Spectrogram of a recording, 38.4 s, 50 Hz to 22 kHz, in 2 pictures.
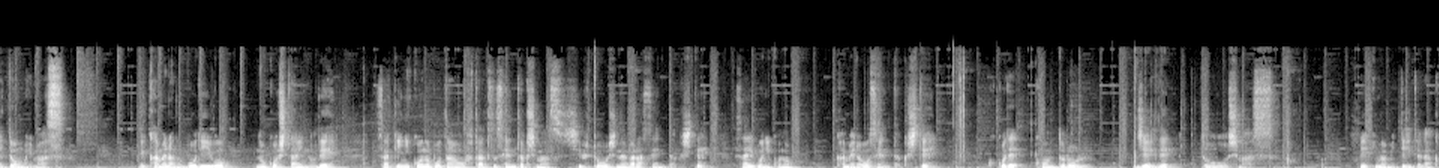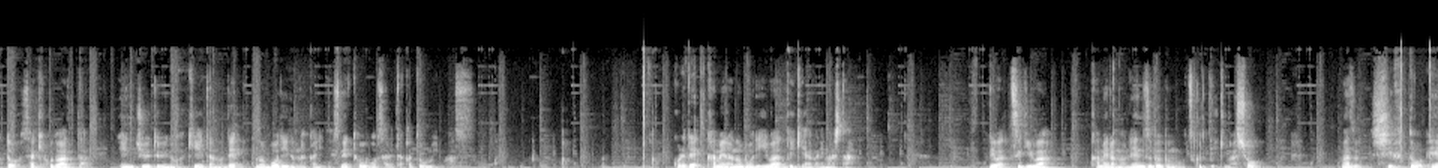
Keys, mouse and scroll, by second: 4.8 click, 8.4-11.4 shift+drag, 11.7-28.5 shift+drag, 15.1 ctrl+j, 17.2 middle click, 24.1 middle click, 25.8 middle click, 25.8 right click, 26.2-26.6 scroll down 1, 26.7 middle click, 27.9 shift+middle click, 38.2 shift+a.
